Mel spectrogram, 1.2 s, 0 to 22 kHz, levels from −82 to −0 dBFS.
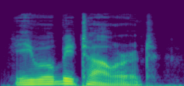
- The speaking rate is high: No, average, 195 wpm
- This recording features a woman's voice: No, male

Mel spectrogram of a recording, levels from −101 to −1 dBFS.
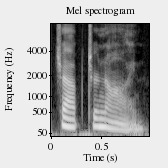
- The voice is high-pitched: No, medium, 145 Hz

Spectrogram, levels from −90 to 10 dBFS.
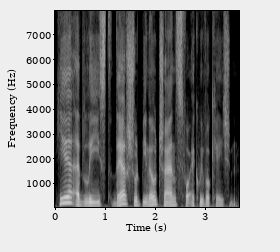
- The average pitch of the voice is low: Yes, low, 130 Hz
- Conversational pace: Yes, average, 165 wpm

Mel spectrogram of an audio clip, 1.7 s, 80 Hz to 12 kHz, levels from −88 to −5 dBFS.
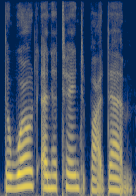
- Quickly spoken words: No, average, 175 wpm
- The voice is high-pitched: Yes, high, 215 Hz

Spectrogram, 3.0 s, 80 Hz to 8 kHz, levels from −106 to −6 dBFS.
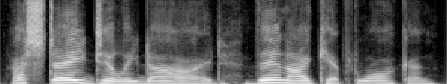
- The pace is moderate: Yes, average, 180 wpm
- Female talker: Yes, female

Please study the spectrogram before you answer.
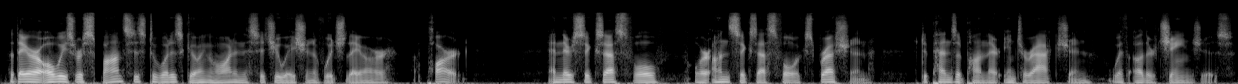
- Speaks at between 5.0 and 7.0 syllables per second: Yes, 5.1 syllables/s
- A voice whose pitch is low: Yes, very low, 95 Hz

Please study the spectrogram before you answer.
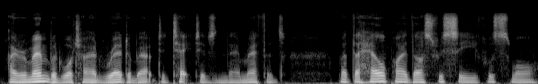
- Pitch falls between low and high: No, low, 100 Hz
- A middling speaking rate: No, fast, 210 wpm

